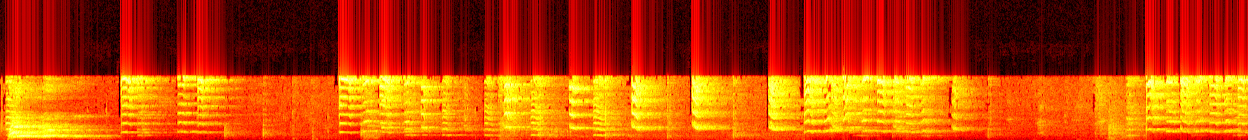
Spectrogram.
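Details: Playing Havanese puppies from Freya's litter, indoors among scattered toys, give a steady stream of shrill, harmonic-rich puppy barks and yips, several per second, overlapping from more than one pup throughout.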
